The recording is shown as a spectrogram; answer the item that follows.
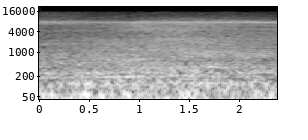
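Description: Single-deck city bus driving past at close range: a loud, steady rush of engine and tyre noise.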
